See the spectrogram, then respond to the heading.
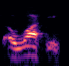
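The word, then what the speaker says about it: Oahe: it and it creates you're wrong or called a walkie Oh heh pronounced a walkie which yes you know Lakota Sioux language means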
